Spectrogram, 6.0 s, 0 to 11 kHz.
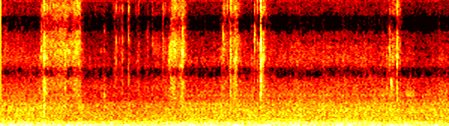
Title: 2009 Honda Accord intake and exhaust leak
